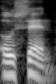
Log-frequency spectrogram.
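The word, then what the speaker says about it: oscen: From Latin, osin, a songbird, and it's pronounced o sin.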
